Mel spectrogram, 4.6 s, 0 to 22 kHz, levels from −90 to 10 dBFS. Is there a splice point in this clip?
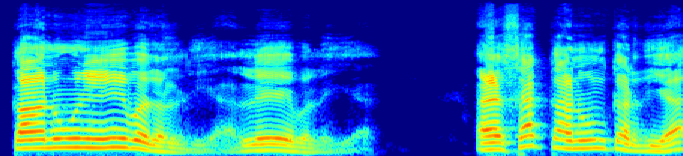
no; 0 cuts

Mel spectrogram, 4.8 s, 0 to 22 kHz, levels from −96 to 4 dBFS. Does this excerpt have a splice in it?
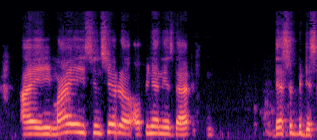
no; 0 cuts

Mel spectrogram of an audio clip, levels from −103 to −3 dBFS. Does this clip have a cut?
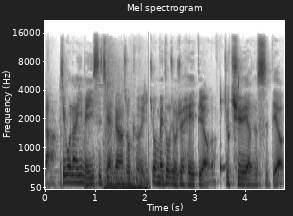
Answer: yes; 1 cut; at 2.0 s

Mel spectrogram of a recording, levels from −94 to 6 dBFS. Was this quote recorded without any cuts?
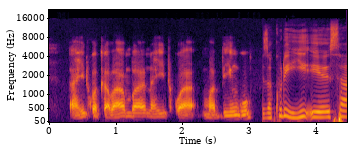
no; 1 cut; at 3.3 s

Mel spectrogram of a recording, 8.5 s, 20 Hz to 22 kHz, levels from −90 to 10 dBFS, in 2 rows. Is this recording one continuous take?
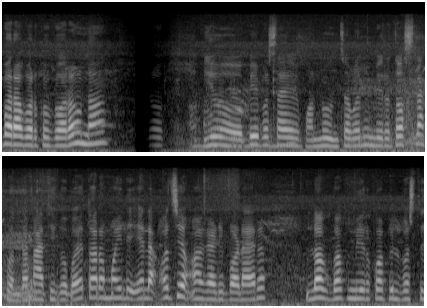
no; 1 cut; at 1.5 s

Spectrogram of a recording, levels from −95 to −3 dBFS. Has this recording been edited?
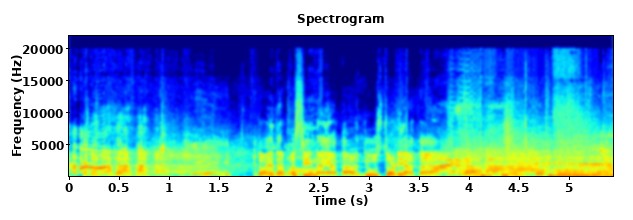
no; 0 cuts

